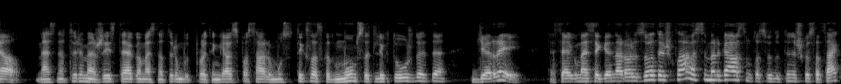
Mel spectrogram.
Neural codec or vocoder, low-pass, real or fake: none; 7.2 kHz; real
